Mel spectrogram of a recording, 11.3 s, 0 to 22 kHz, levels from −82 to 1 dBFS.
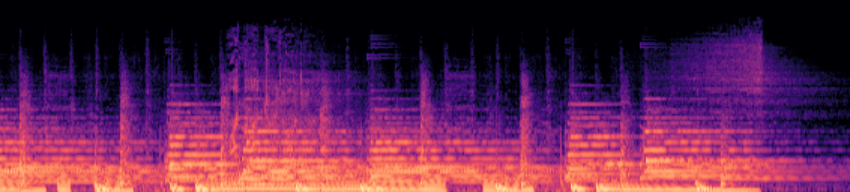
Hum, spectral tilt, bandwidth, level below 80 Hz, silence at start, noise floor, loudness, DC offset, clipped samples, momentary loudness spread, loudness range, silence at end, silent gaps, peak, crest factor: none; -9 dB/octave; 8.6 kHz; -14 dBFS; 0 s; -40 dBFS; -13 LUFS; under 0.1%; under 0.1%; 9 LU; 3 LU; 0.7 s; none; 0 dBFS; 10 dB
